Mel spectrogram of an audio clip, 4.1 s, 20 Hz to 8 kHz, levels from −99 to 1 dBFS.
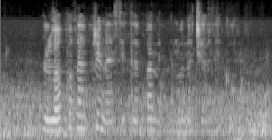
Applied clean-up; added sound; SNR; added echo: none; Thunder; 3 dB; reverberation time 1.4 s.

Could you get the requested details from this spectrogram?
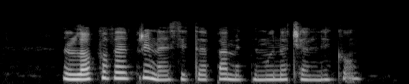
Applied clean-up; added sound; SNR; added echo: none; none; none; none.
